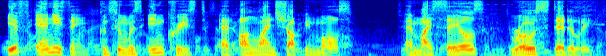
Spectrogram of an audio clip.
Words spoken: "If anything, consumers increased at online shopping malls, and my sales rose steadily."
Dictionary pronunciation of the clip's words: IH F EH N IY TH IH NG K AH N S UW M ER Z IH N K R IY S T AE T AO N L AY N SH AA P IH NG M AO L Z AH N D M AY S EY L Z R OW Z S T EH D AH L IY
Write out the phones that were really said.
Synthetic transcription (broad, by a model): IH F EH N IY TH IH NG K AH N S UW M ER Z IH N K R IY S T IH T AO N L AY N SH AA P IH NG M AO L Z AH N M AY S EY L Z R OW Z S T EH D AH L IY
